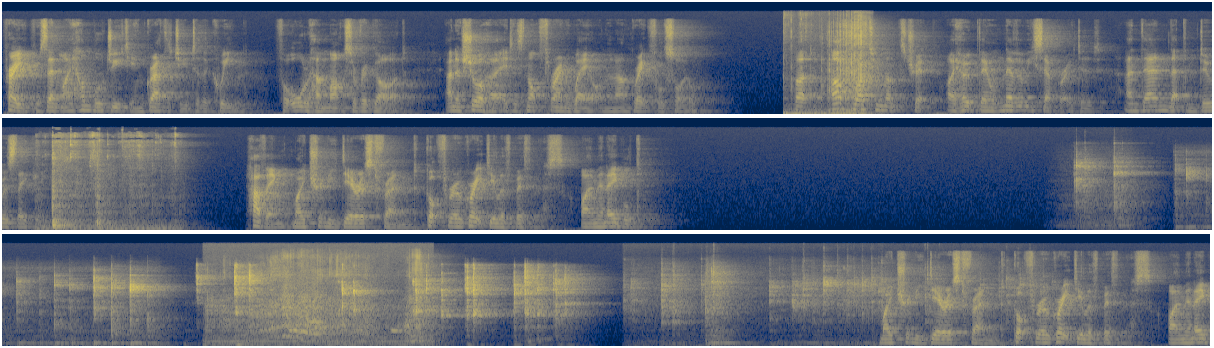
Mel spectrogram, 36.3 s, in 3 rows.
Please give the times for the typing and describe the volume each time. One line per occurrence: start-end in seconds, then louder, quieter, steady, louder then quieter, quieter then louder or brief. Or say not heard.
22.8-34.7 louder then quieter.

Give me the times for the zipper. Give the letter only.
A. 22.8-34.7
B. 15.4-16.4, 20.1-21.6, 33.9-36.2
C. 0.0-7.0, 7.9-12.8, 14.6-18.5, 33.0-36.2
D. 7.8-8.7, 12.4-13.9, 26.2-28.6
D.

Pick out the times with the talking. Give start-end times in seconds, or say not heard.
0.0-7.0, 7.9-12.8, 14.6-18.5, 33.0-36.2.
